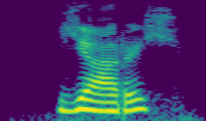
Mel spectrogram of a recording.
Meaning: 1. ardent 2. violent, furious, vehement 3. spring, summer 4. this year's
- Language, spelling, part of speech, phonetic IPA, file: Russian, ярый, adjective, [ˈjarɨj], Ru-ярый.ogg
